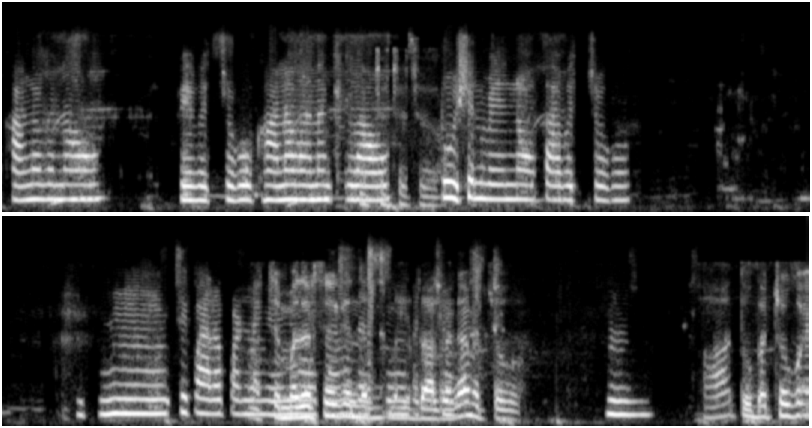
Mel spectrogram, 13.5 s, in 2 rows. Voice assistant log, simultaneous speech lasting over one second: present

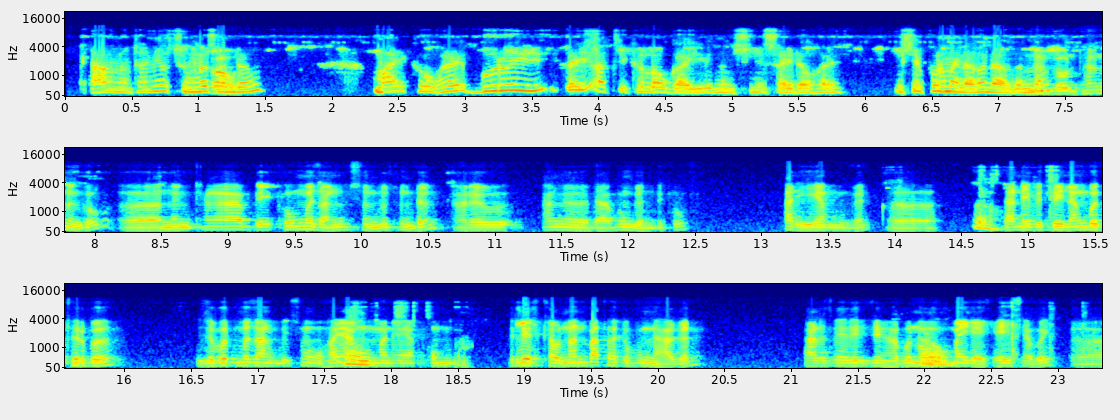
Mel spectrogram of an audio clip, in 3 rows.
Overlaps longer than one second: none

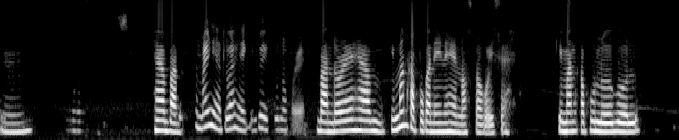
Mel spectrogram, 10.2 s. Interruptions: none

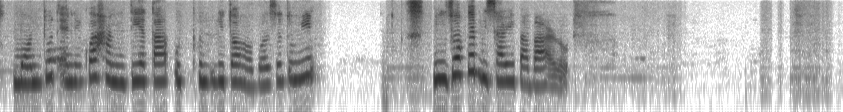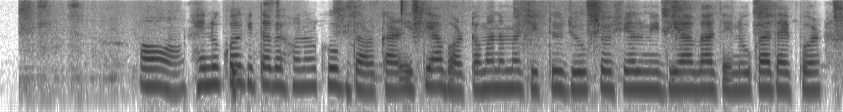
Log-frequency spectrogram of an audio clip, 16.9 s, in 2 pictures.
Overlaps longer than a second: none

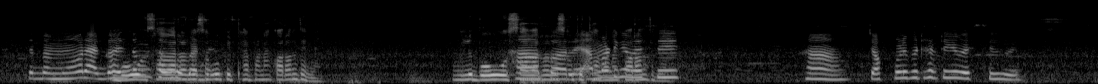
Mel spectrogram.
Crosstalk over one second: present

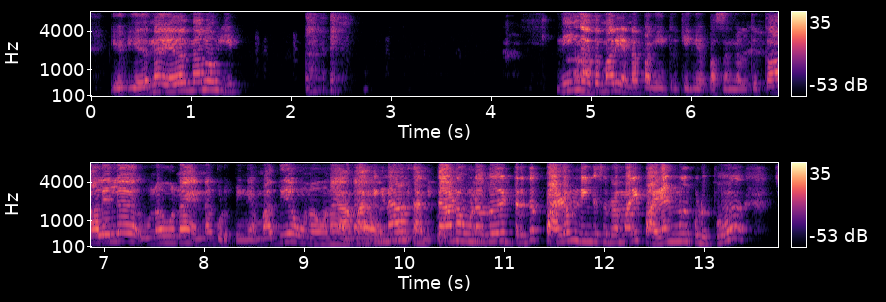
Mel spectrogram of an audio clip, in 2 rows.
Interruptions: present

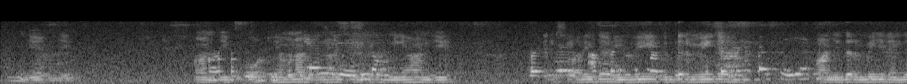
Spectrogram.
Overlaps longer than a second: present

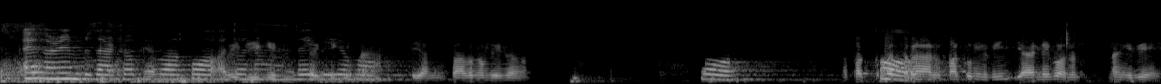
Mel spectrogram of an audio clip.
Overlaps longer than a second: present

